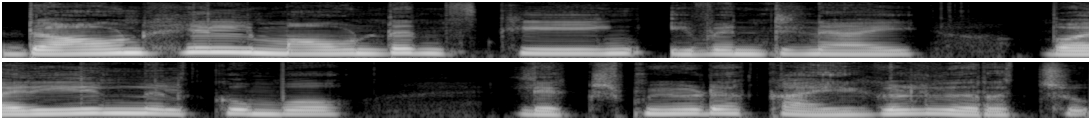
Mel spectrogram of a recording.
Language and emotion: Malayalam, fearful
